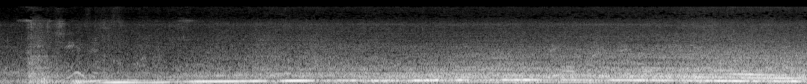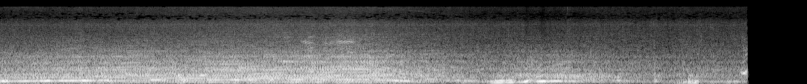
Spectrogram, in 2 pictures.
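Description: A four-wheel drive's engine revving hard under load as it drives through deep creek water, with water rushing around it. The revs climb in the first couple of seconds, waver while held high, then drop back near the end with a couple of short blips before the sound cuts off abruptly.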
